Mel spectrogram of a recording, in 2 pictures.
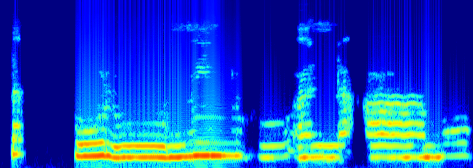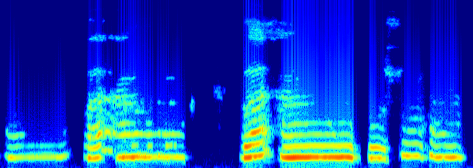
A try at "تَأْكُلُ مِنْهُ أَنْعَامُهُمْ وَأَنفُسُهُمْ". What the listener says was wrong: Okay, so be careful of the lu. Ta'kulu, you don't want to make the lu too long, one count only. When you say أنفسهم, again with the ikhfa, you can make it lighter still.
